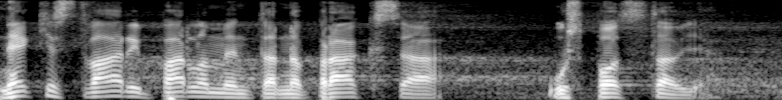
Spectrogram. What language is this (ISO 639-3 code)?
srp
